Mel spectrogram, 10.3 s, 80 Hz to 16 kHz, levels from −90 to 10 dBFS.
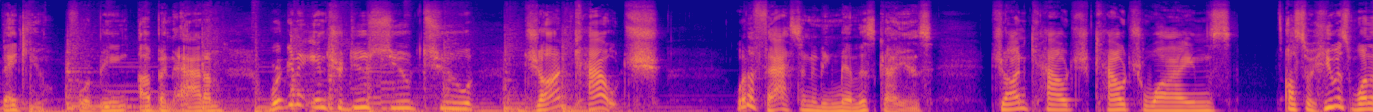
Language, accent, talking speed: English, American, 175 wpm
